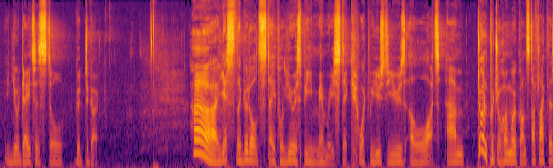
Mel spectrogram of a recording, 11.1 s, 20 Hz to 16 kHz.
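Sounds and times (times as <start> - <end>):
man speaking: 0.1 - 2.0, 3.8 - 11.0.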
